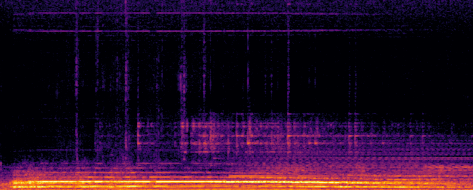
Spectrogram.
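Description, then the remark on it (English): A faint, deep, mournful baying of a gigantic hound that can be neither seen nor placed, at night: one long drawn-out howl that holds steady for several seconds and sinks slightly in pitch as it fades, with no voices. “And worst of all, that faint, deep toned baying of some gigantic hound which we could neither see nor definitely place.”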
